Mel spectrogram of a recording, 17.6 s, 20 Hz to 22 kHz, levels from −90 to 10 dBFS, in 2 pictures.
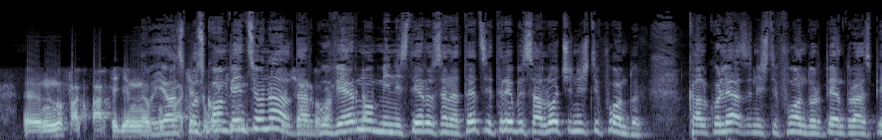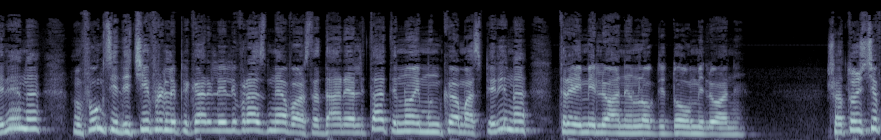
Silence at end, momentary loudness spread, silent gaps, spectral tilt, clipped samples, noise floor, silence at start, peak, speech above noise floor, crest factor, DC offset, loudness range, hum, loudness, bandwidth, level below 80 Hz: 0 s; 6 LU; none; -4.5 dB/octave; under 0.1%; -61 dBFS; 0.05 s; -6 dBFS; 42 dB; 14 dB; under 0.1%; 3 LU; none; -20 LUFS; 16.5 kHz; -60 dBFS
